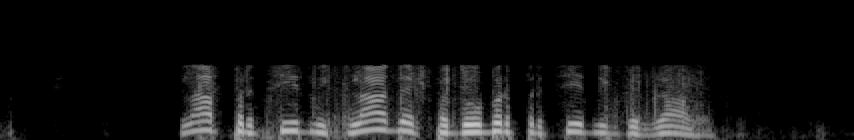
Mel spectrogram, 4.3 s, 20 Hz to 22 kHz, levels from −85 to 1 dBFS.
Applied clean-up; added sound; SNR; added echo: neural mask model RNNoise.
